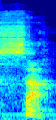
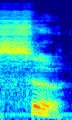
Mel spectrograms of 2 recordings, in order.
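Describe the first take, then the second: First: The vowel sounds like ah. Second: The vowel sounds like oo. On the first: The speaker calls it wrong. "a lot of English speakers might want to pronounce this sa" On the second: The speaker calls it right. "this word S U is su"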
